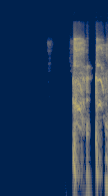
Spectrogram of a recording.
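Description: A man coughing twice in quick succession, near the end.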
